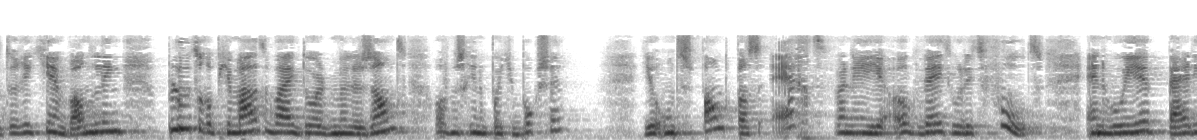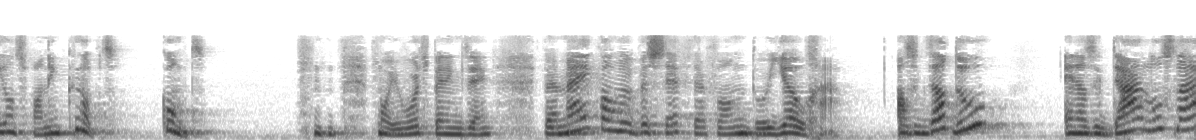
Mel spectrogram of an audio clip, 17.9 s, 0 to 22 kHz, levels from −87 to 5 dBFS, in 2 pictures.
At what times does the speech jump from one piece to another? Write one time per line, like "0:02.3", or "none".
0:13.0
0:15.6

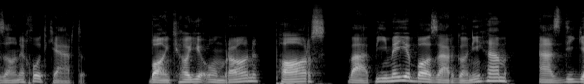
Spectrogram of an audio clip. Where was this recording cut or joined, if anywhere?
0:02.7

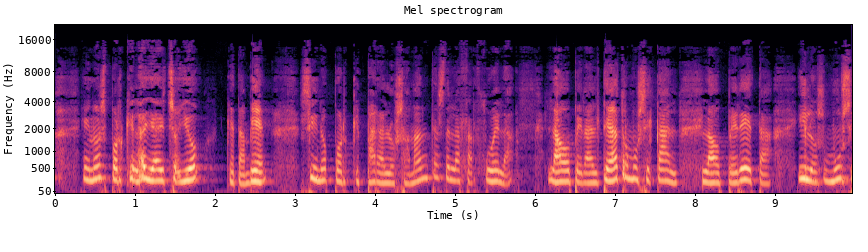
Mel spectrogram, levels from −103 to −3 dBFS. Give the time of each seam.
0:08.1

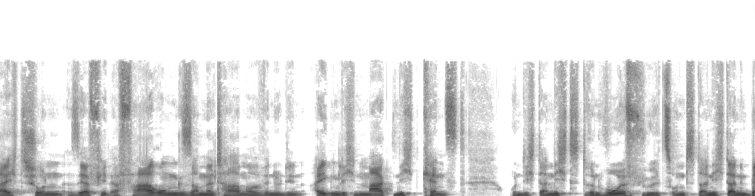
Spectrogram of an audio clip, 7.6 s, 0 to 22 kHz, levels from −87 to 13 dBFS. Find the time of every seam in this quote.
0:03.9

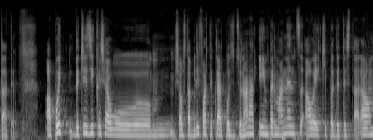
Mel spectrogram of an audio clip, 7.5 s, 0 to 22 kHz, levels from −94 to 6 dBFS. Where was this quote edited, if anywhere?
0:05.1

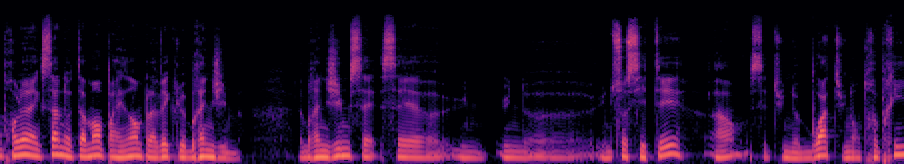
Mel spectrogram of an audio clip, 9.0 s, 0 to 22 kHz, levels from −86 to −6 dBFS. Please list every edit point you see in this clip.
0:04.9
0:07.5

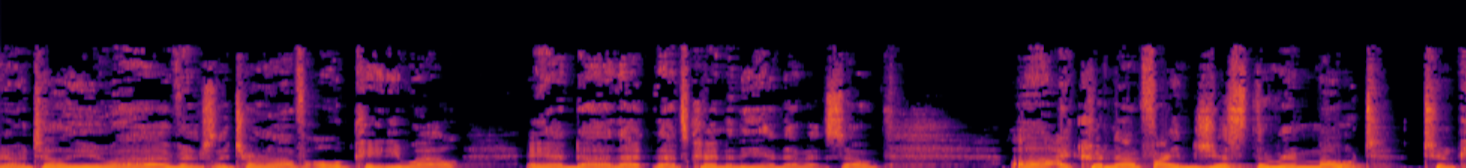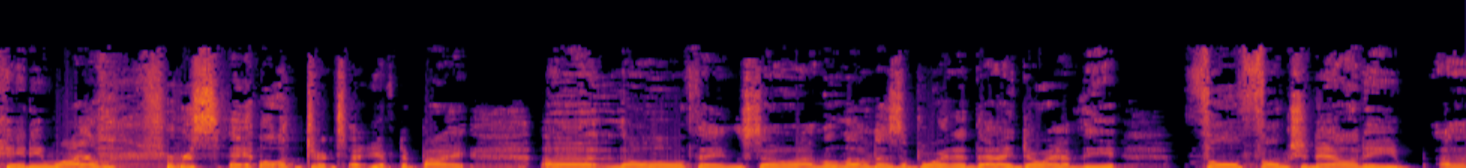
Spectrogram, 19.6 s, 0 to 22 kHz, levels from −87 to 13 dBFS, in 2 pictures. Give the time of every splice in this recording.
none

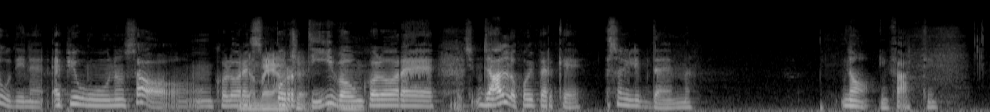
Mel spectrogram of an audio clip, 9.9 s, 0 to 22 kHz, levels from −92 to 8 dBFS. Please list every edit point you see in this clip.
0:04.6
0:06.0
0:08.2

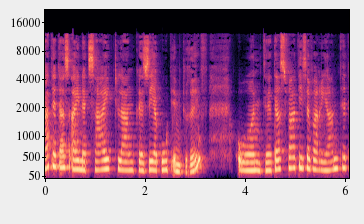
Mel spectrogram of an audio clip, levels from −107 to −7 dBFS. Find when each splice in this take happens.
0:03.7

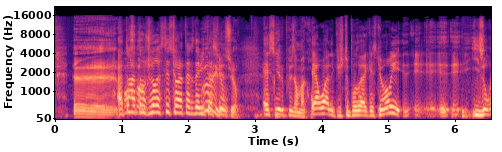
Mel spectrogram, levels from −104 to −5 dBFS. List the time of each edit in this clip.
0:03.3

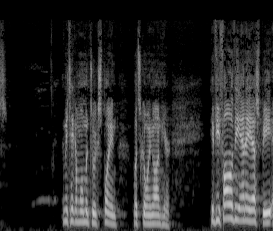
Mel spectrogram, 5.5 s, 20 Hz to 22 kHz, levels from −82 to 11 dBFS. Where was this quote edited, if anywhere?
none

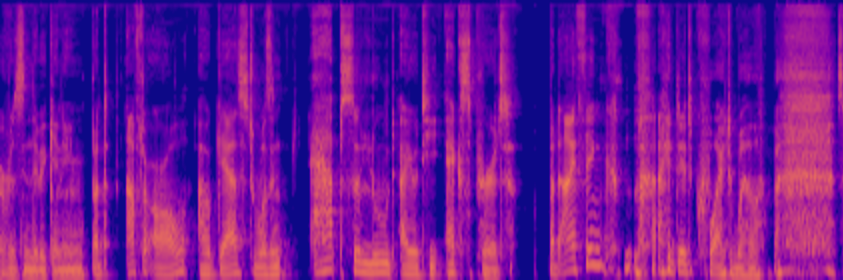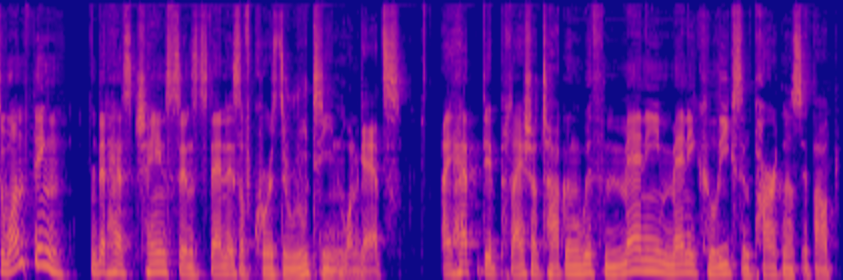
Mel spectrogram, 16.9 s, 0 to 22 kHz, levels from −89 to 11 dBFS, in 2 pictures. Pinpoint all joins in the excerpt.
none

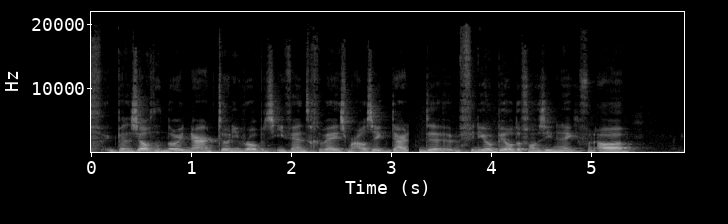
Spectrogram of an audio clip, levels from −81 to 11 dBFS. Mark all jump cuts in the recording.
0:03.2

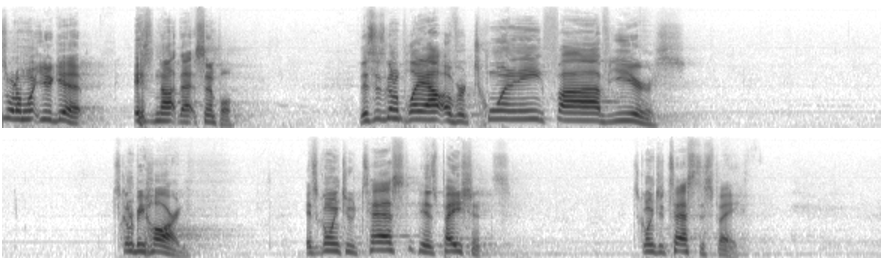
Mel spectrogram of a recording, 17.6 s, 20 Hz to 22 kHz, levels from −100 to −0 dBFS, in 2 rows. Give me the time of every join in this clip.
none

